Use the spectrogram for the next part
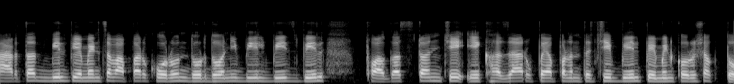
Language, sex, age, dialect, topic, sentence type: Marathi, male, 51-55, Northern Konkan, banking, statement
